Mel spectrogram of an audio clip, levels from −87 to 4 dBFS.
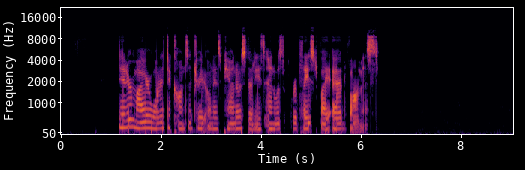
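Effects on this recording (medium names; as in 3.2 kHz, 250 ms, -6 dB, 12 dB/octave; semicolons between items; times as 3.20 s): tremolo saw up 1.1 Hz, depth 30%; notches that jump at a steady rate 8.9 Hz 330–1900 Hz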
